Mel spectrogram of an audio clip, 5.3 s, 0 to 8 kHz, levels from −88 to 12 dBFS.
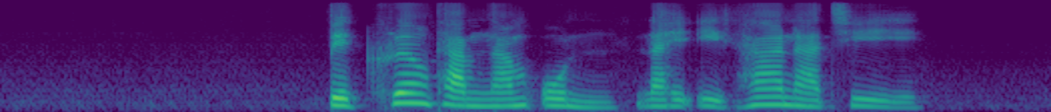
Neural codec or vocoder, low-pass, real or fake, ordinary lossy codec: codec, 16 kHz, 0.7 kbps, FocalCodec; 7.2 kHz; fake; none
